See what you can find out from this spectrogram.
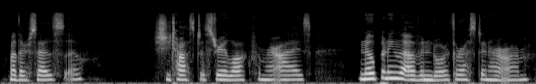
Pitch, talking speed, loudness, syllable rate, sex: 220 Hz, 225 wpm, -19 LUFS, 6.2 syllables/s, female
